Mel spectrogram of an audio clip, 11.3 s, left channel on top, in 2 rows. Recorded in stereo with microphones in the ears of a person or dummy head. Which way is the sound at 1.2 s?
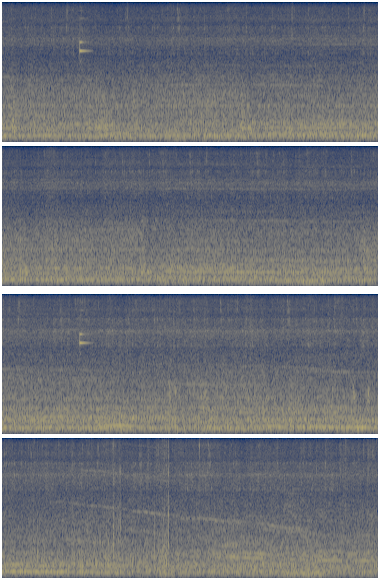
5° left (ahead or behind).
